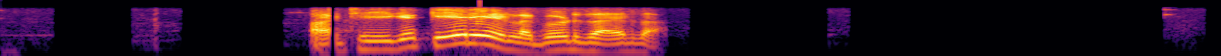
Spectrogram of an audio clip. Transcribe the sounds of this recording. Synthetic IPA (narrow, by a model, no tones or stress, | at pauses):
a̰ːʈʰiːkɛkeːɾeːɾlaɡoːɽzaːɪɾd̪a̰ː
